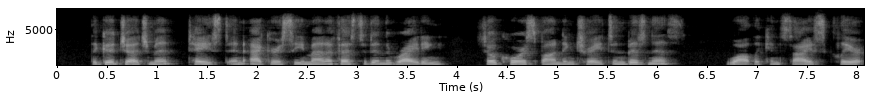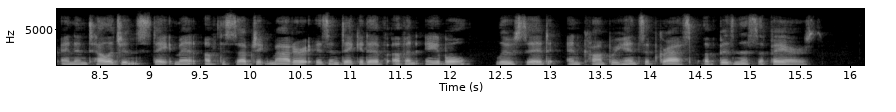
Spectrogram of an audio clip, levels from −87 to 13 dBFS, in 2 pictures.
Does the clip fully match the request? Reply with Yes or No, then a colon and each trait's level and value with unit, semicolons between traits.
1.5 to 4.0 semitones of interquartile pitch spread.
Yes: average, 3.2 semitones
